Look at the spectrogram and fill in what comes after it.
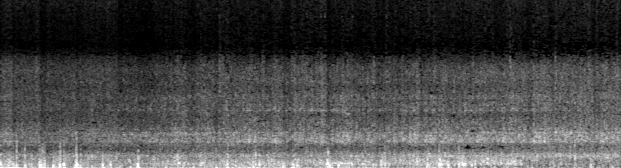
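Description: Passenger train running along the track, heard from on board: a continuous rumble and rattle of wheels on rails with irregular low knocks, heavier in the first second or so.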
